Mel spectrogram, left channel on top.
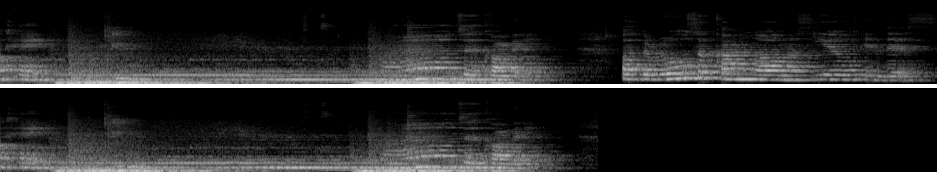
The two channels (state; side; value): drops out; right; at 6.0 s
